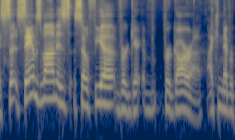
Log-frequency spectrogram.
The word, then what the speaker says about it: Vergara: I know it's not Viagra.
